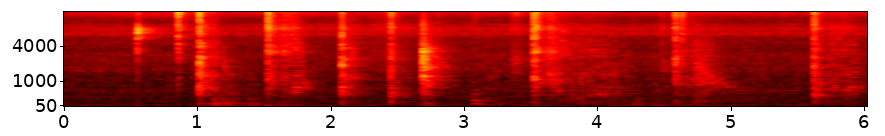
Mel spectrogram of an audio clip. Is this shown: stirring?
yes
